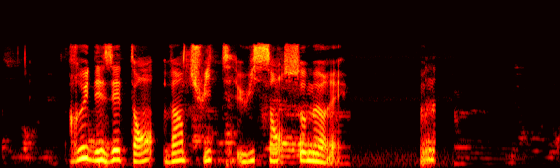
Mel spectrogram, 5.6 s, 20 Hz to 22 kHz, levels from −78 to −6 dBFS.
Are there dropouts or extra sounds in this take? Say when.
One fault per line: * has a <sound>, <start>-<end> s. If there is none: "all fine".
* has a laugh, 4.2-4.4 s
